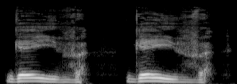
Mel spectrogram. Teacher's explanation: La a de esta palabra se pronuncia como e y la e del final sigue sin pronunciarse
